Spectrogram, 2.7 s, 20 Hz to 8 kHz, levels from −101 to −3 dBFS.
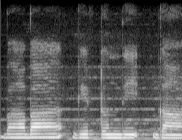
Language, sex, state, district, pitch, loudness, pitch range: Telugu, female, Andhra Pradesh, Sri Satya Sai, 185 Hz, -15 LUFS, 180-195 Hz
